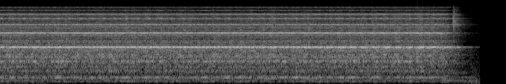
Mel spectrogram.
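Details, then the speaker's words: Timken bearing test rig under a 5 lb load, lubricated with M7 Gun Oil LPX: a loud, steady high-pitched screech for nearly five seconds as the lubricant fails, with the bearing significantly damaged within 6 seconds. "in 6 seconds the bearing was significantly damaged"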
